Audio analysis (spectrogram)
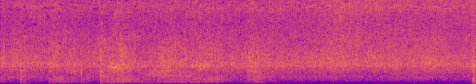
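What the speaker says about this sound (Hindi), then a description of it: "अब हम इसमें अदरक और लहसुन का पेस्ट डाल के इसको मिक्स कर लेंगे।" Ginger garlic paste fries with onions in a pan, a steady close sizzle with soft scraping of stirring running throughout, no voices.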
